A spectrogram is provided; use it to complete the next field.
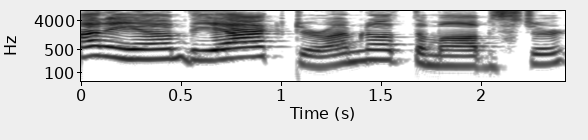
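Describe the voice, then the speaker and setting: A woman puts on a character voice in a New York accent, pitched high. She keeps a moderate pace. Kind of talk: interview answer. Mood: amused, smiling.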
